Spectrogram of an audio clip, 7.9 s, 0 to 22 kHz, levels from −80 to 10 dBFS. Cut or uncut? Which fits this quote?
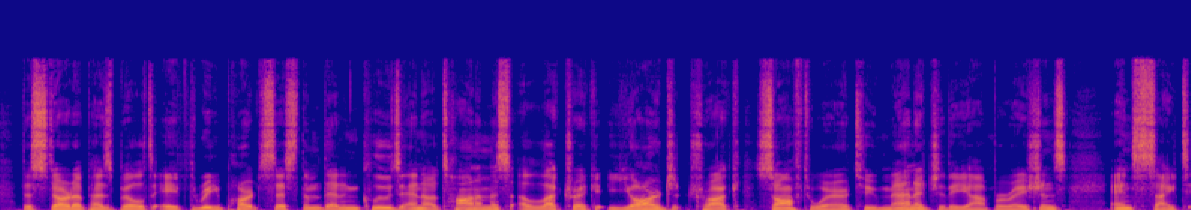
cut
